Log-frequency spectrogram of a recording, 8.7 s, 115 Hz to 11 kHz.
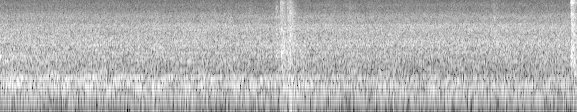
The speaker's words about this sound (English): The next stop will be Terminal 4. Please stand clear. The doors are closing. Please hold on.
